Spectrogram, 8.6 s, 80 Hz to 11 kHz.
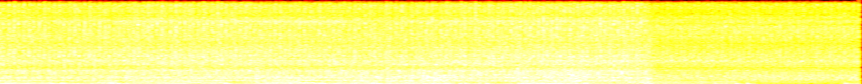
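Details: Toyota Celsior (30-series early) V8, 24 years old, about 178,000 km: uneven, lumpy idle with one cylinder dropping out, worst at idle pulling away from or stopping at lights and easing once driving; no error codes, owner suspects one failed ignition coil.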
